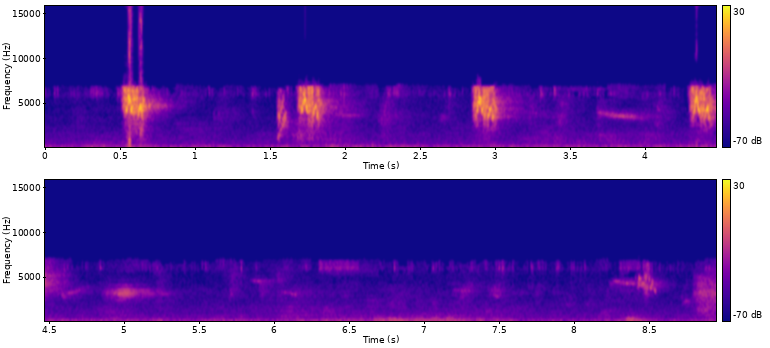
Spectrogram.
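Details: Nestling sparrow being hand-fed at its last feed gives four loud high chirps in the first five seconds, then fades to softer, scattered faint chirps.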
